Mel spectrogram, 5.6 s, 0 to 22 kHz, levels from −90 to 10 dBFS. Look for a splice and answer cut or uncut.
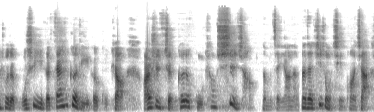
cut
